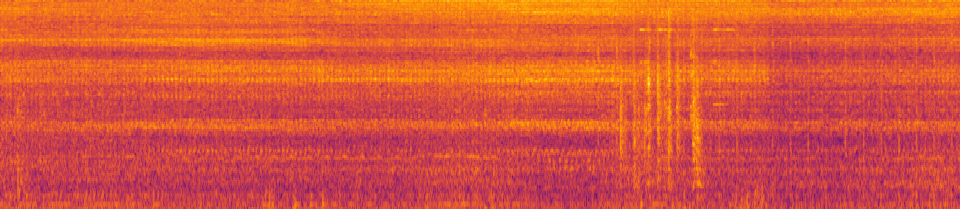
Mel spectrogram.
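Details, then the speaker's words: Toyota petrol car with long cranking, poor fuel economy and weak climbing, at idle: engine runs uneven with a lumpy, stumbling beat and heavy vibration from a misfiring cylinder with a faulty spark plug. "आपने मिशिंग देख ली कितनी ज्यादा missing है engine vibrate कर रहा है बहुत ज्यादा"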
